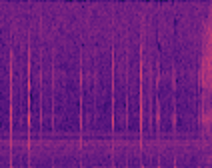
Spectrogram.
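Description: A stylus tapping and ticking against a tablet screen during handwriting: a string of small, irregularly spaced clicks over a faint low hum.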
